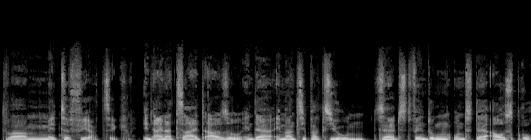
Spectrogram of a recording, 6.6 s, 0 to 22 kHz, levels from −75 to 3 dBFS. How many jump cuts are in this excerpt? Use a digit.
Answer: 1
